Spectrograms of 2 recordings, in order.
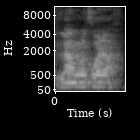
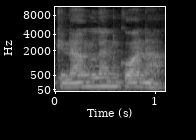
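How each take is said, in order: First: It is said fast and aggressively. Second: It is said softly and calmly. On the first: "It sounds a little fast. It also sounds a little quite aggressive" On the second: "the Davao speaks a more soft, calm kind of Bisaya"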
